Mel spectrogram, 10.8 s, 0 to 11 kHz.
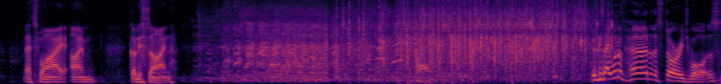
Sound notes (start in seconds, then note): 2.8 laughter; 6.5 applause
